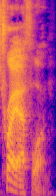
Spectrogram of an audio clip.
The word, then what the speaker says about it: triathlon: first of which is triathlon okay this is a sport three things you do you swim you bike and your run and it's a pretty simple word it has three syllables it's try atthe lon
